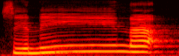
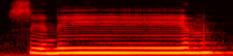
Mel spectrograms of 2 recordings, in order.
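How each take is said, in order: First: The word ends with an added a vowel. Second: The word ends on a final n. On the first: The reciter continues into the next verse. "Kalau dibaca wasol" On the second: The reciter stops at the end of the verse. "Kalau dibaca wakof"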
